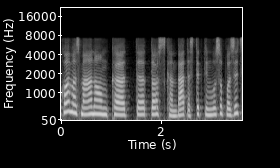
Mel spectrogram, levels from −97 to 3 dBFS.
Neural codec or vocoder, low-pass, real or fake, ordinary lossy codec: codec, 16 kHz, 0.2 kbps, FocalCodec; 7.2 kHz; fake; MP3, 96 kbps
